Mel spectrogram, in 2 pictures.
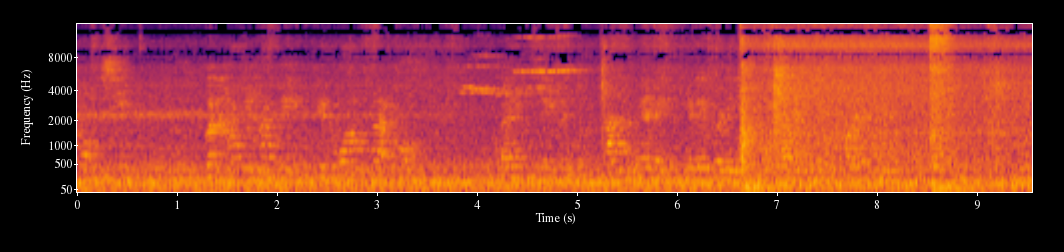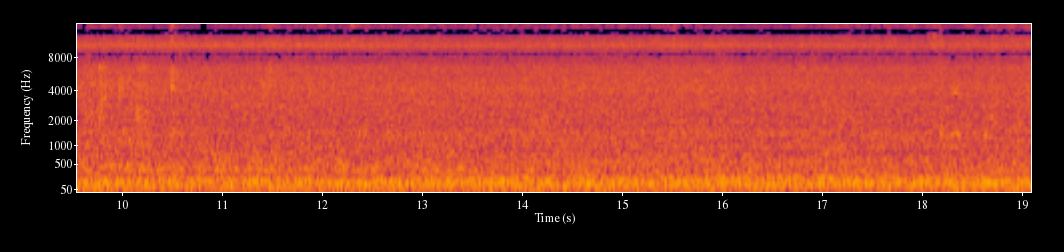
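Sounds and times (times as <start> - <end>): train equipment and ventilation hum: 0.0 - 19.0.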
